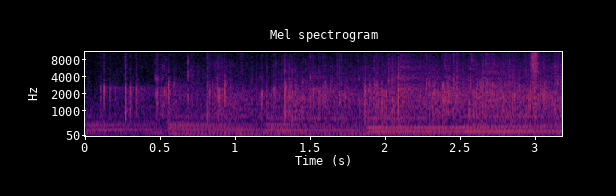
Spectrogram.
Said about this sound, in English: I wish your hand clap is better. I wish it was better.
